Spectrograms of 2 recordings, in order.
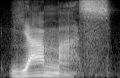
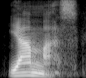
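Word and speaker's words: llamas: The double L sounds like Y in a sentence. So, this word right here, L L A M A S, is pronounced Yamas. Yamas, as in what's your name?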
